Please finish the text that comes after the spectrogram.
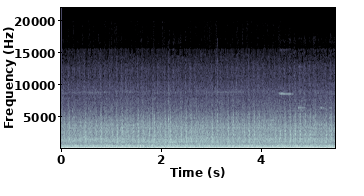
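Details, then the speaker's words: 1952 Ford 8N tractor in forward gear: steady low drone with rough knocking rattle, seemingly from PTO cover area; gone with clutch in or in reverse, louder in fourth and at cold start; transmission bearing suspected, throwout bearing good. "When I put it in forward, it makes, you hear that noise? It sounds like it's coming from the PTO cover, or inside where the PTO is."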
